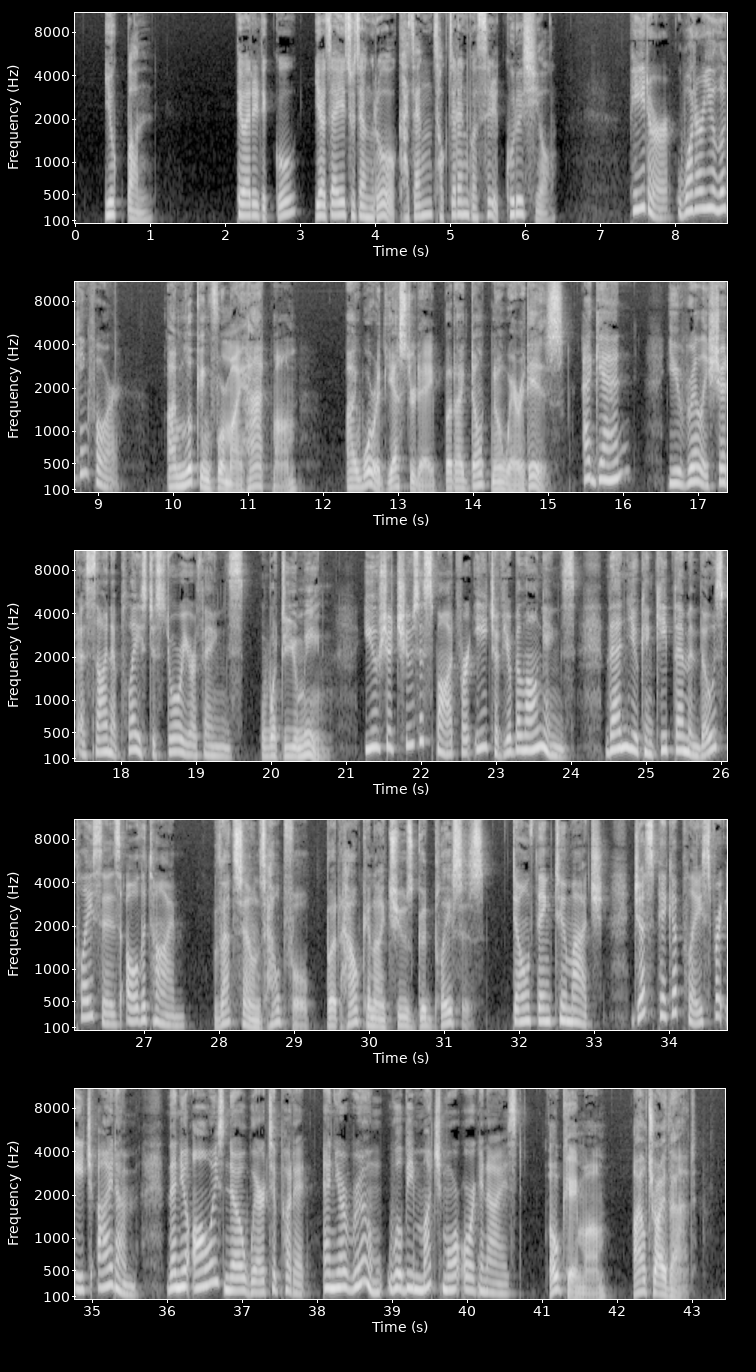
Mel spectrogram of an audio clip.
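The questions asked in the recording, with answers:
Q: 대화를 듣고 여자의 주장으로 가장 적절한 것을 고르시오.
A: 물건마다 보관 장소를 정해 두어야 한다.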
